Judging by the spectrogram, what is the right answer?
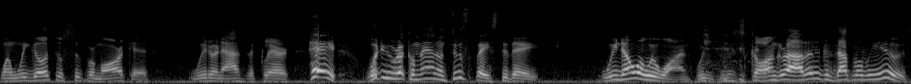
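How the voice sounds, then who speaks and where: The pitch leaps very widely and the loudness swings hard. It comes at a fairly quick pace with a Dominican accent. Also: man, high pitch for a man. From Dominican Republic. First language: Spanish. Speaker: bar and beverage entrepreneur. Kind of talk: interview Q&A.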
